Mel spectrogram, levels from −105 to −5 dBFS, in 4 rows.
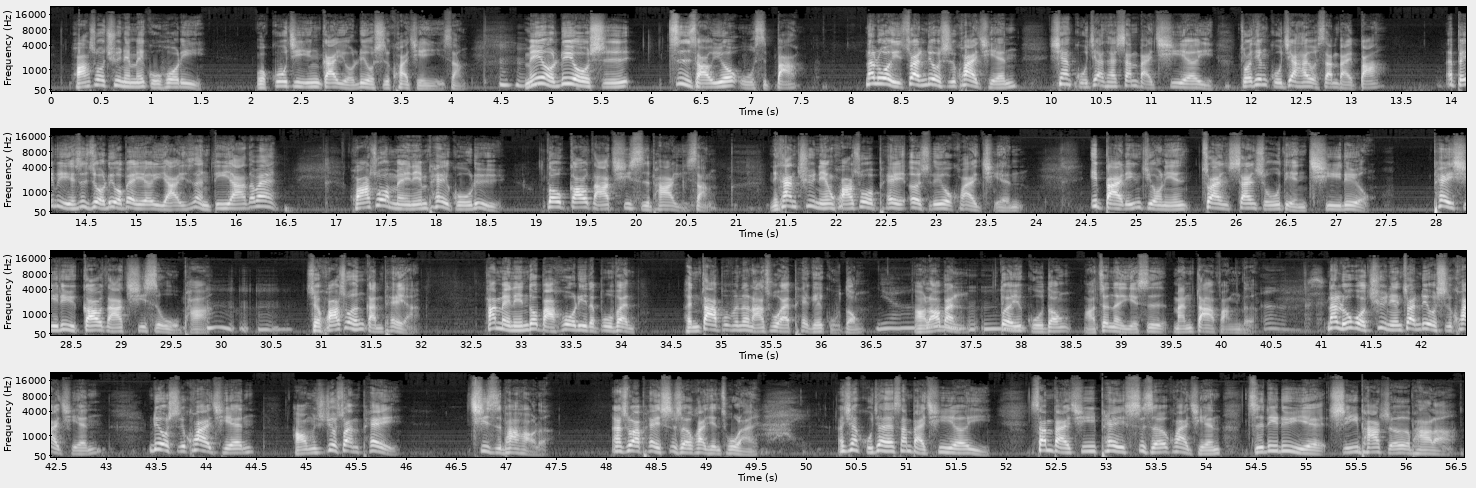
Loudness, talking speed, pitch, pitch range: -22 LUFS, 255 characters per minute, 165 Hz, 130-205 Hz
